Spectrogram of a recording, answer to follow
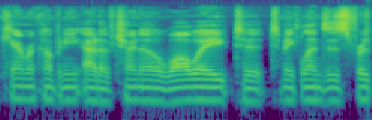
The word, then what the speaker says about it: Huawei: We we we we saw Leica paired up with with a camera company out of China, Huawei, to to make lenses for them. Say that again. Huawei.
